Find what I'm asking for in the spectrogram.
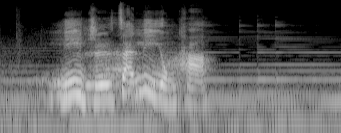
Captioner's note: Mandarin language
